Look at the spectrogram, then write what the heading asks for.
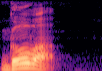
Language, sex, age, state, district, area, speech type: Malayalam, male, 18-30, Kerala, Thiruvananthapuram, rural, spontaneous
